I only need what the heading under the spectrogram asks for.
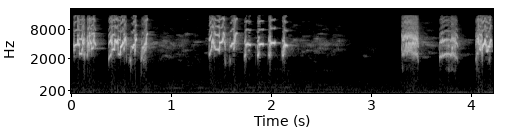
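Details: Shrill screeching chirps from a captive pair of peach-faced lovebirds, red-headed green opaline and red-faced dark green, aged 7-8 months, come in quick clusters, with a short silent gap before more harsh bursts.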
